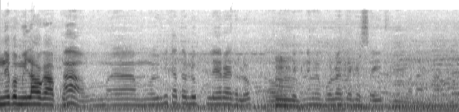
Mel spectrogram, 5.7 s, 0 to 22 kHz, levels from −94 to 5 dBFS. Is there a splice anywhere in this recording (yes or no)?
no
